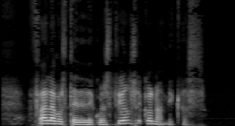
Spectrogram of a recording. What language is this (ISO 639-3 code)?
glg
